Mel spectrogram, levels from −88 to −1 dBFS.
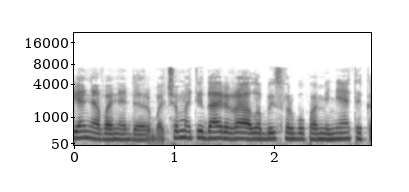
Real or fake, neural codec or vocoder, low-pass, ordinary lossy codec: fake; codec, 16 kHz, 4 kbps, FreqCodec, larger model; 7.2 kHz; MP3, 48 kbps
